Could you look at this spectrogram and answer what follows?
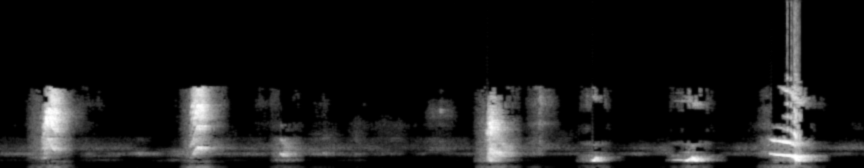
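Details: Whistling African grey parrot giving isolated calls about once a second: bright squawks, mellow low whistles, and a final loud swooping note.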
